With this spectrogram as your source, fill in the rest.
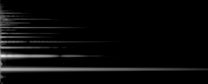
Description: BAGLAMA F0LR; E-MU Producer Series Vol. 7 – Old World Instruments

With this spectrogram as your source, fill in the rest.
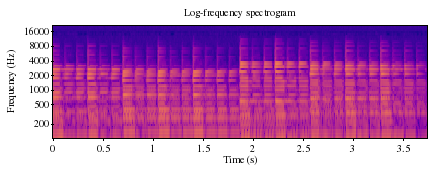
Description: Head Keys; M8

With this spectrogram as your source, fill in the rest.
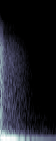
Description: Toms, E-MU Pro-Cussion

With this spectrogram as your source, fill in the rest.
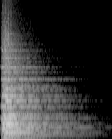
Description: HHIT C MIN, HARP HITS; Sound On Sound - Peter Siedleczek's Orchestra

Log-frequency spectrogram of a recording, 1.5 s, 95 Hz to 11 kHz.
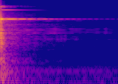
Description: Keyboards Acoustic, GRAND P; USB Soundscan vol.17

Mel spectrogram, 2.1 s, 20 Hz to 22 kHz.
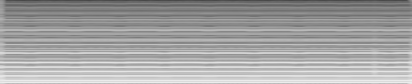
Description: VOX G#2, VOX CONT ORGAN; Sonic Reality; Vintage Timetraveler

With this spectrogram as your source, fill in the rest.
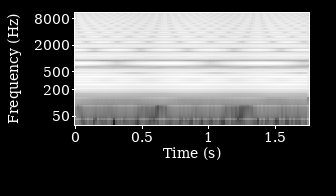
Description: DANCY 1 BASS C4; Best Service Dream Experience

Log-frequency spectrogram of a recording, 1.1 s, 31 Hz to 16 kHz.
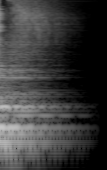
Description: PERC, Drum & Bass, 170 BPM; Ueberschall; Drum & Bass Flash Trackz

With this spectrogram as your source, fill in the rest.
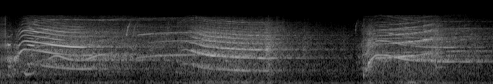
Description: ANIML; Zero G; Man Machine

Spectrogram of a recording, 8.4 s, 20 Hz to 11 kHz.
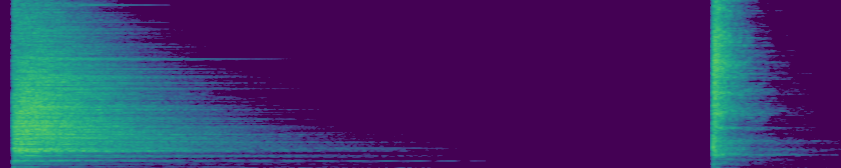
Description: china + charleston stick; Sound Sampling Collection VOL-5; Drums & Bass Fusion Funk Effect

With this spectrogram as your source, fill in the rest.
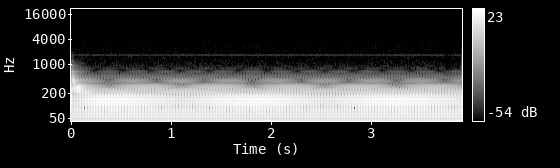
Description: BIT BASS C1, CRUMAR BIT01, Vintage Keyboards; Big Fish Audio - First Call Vintage Keyboards

